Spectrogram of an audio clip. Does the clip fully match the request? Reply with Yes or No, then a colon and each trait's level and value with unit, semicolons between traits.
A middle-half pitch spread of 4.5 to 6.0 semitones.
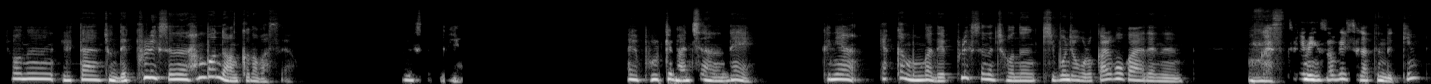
Yes: wide, 5.6 semitones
